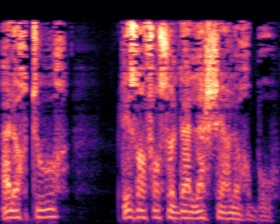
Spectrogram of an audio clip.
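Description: A man reading a children's adventure novel aloud in a steady, dramatic narration with tense pauses. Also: lowish voice, breathy edge, no echo, studio quality. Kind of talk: audiobook narration.

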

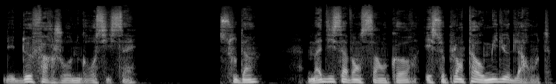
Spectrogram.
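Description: Audiobook reader, man, lowish husky voice, dry close sound, steady. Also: moderate pace, dry recording. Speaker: audiobook narrator. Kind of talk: scripted novel narration.

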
